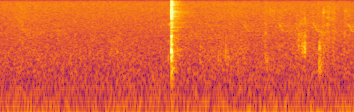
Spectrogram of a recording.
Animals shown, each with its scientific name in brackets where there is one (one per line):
Ovenbird (Seiurus aurocapilla)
